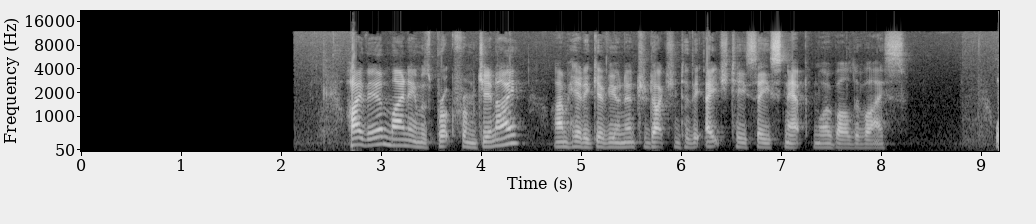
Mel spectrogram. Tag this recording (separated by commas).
Speech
